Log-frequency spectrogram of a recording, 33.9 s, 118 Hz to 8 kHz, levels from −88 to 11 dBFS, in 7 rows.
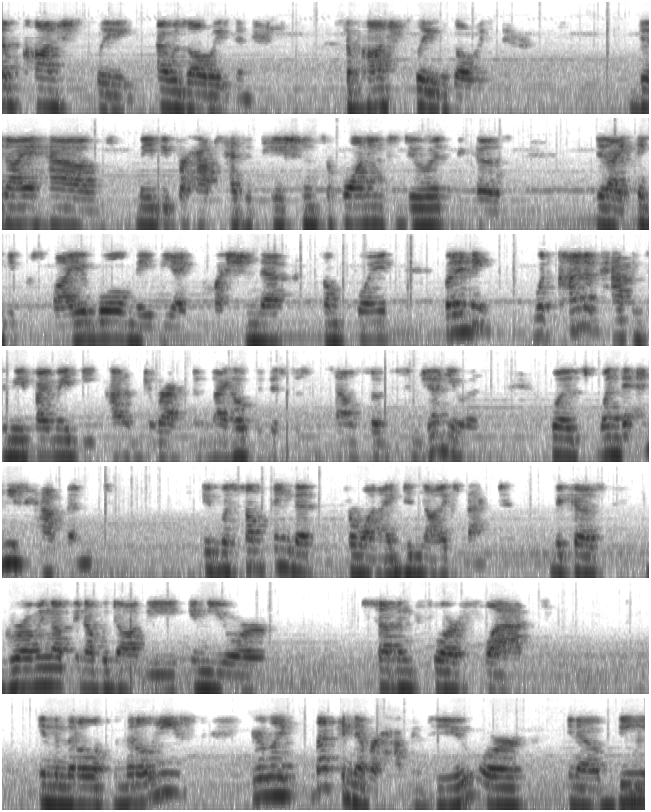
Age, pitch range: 20-39, 125-150 Hz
